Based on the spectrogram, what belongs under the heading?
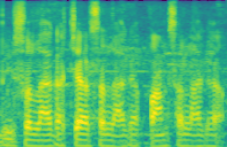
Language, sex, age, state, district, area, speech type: Maithili, male, 45-60, Bihar, Madhepura, rural, spontaneous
